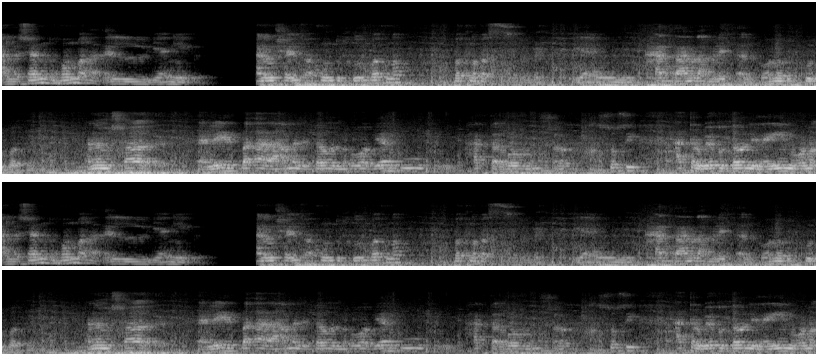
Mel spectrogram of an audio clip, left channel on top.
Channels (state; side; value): quieter; right; 3.4 dB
